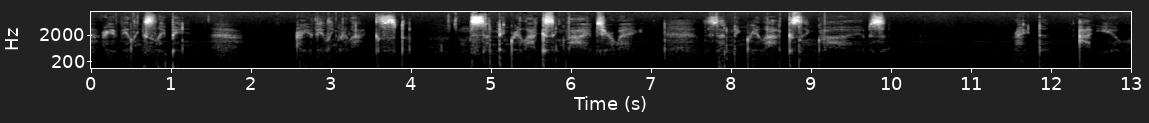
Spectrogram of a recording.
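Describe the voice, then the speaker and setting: A woman speaks very slowly, with long, frequent pauses. Loud background noise sits behind her. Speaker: ASMR creator. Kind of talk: soft roleplay talk to viewer. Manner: soft, breathy ASMR murmur. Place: home room.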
